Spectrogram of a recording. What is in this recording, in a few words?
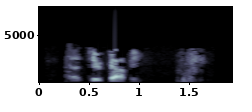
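County Fire, Scanner audio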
